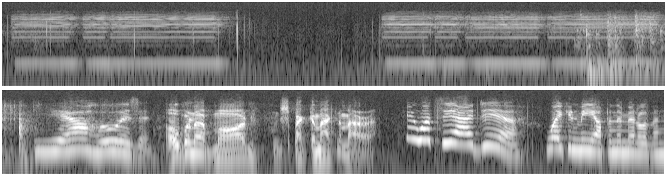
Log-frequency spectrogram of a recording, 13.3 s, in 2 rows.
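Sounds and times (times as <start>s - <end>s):
door buzzer being pressed: 0.0s - 2.5s, 3.8s - 10.3s
speech: 7.2s - 10.4s, 11.0s - 13.2s.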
